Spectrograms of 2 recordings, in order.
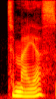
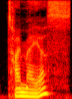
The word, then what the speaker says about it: Timaeus: And I guess something worth noting is that a seminal work was written by Plato in 360 BC called Timaeus or Timaeus, depending on your pronunciation.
